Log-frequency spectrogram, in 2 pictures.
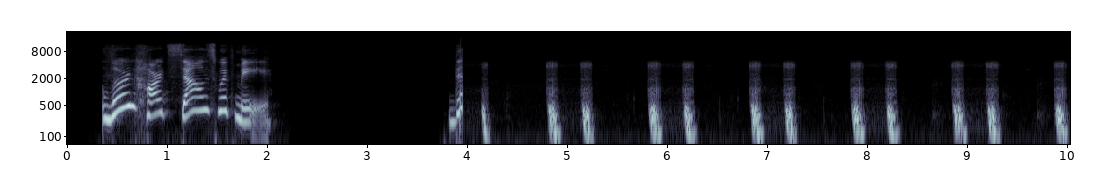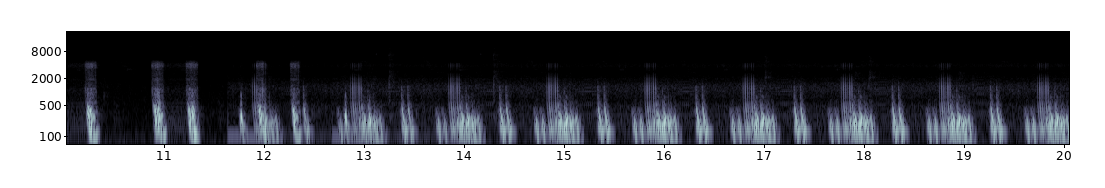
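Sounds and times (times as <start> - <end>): heartbeat through a stethoscope: 4.0 - 20.0.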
